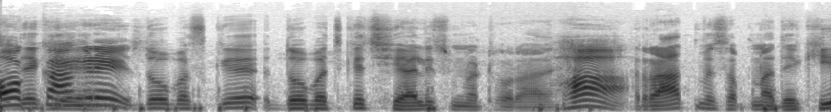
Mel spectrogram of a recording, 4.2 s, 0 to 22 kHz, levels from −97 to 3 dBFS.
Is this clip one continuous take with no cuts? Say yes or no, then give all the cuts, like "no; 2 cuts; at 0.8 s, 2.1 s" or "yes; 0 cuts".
yes; 0 cuts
